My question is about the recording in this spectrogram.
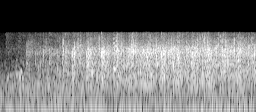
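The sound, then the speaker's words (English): An audience breaks into applause after a quoted line from Dr. King. The applause swells within the first half second, then holds as a dense, steady roar of many hands clapping, loud and sustained to the end. “I knew you guys would applaud.”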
